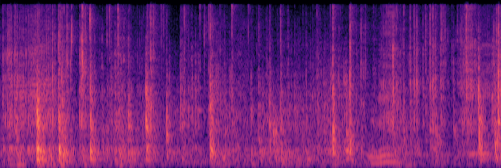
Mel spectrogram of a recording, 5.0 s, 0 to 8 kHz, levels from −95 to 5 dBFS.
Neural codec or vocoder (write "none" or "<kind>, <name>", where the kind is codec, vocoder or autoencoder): none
